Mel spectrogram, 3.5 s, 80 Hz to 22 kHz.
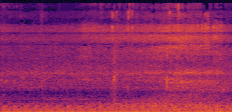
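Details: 2008 Ford Fiesta Mk7 Zetec S 1.6 TDCi diesel, 140,000 miles, with an aftermarket sporty exhaust back box: a deep, even rumble and steady throb at idle through the louder exhaust, with no knocks or rattles, so the idle is healthy.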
